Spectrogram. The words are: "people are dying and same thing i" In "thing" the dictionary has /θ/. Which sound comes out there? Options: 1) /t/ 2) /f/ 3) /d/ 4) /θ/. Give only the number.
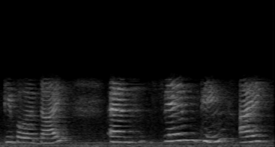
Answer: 1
